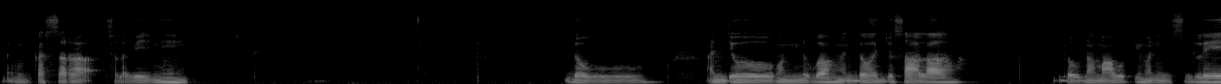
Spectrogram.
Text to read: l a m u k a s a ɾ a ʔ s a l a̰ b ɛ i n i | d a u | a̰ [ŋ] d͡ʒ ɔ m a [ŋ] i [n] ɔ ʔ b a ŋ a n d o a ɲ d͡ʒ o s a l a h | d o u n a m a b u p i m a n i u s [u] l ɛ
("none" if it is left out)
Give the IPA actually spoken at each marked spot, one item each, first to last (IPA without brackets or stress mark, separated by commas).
ɲ, ŋ, n, u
